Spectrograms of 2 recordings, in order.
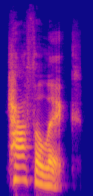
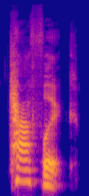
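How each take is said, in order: First: The middle vowel is kept, giving three syllables. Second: The middle vowel is dropped, giving two syllables. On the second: "I prefer to use the pronunciation with vowel syncope"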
